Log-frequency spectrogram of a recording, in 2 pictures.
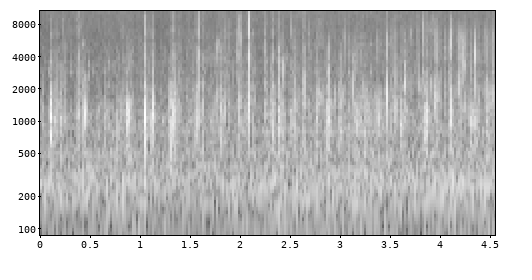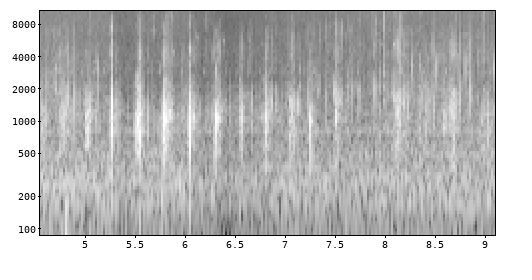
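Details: Rabbit chewing its food without pause: brisk, crisp crunches at roughly four per second, loosely regular, with a few bursts of louder, closely spaced bites.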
